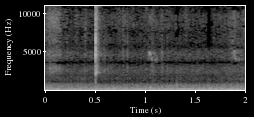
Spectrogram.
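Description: A single sharp click about half a second in, over a steady low background rumble.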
